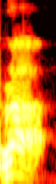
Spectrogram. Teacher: रा लुंठित है, और जब बोलिए रा तो कांपती भी है जिह्वा ना वहीं पर, तो इसीलिए प्रकंपित भी कहते हैं, और लुंठित मतलब जिह्वा जो है वो रोल करते हुए, रा मतलब कि जैसे लुढ़कती है, इसीलिए इसे लुंठित भी कहा गया है, ठीक है।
